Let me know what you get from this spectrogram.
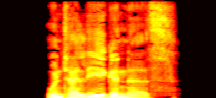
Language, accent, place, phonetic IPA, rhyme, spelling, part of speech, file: German, Germany, Berlin, [ˌʊntɐˈleːɡənəs], -eːɡənəs, unterlegenes, adjective, De-unterlegenes.ogg
- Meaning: strong/mixed nominative/accusative neuter singular of unterlegen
